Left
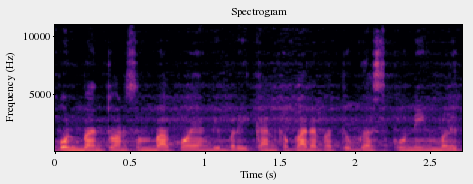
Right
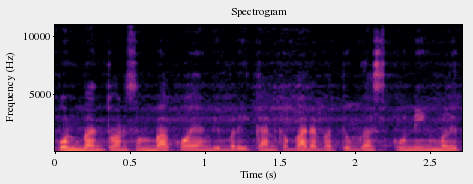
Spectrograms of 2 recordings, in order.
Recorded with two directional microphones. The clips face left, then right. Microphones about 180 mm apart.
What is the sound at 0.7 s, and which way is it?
Speech, 20° right (ahead or behind).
